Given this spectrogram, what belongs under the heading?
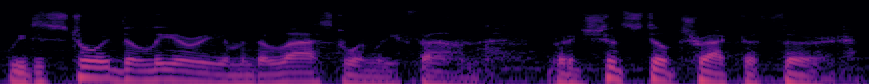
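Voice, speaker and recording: Very deep, grave rebel leader. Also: male voice, expressive. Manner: measured, serious. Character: grave, secretive male rebel leader called the Viper. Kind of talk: video game cutscene acting.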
